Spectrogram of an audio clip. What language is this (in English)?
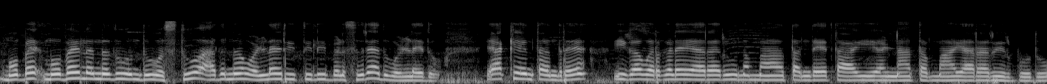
Kannada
